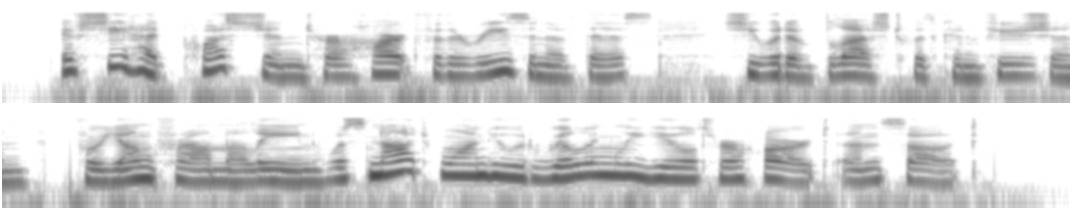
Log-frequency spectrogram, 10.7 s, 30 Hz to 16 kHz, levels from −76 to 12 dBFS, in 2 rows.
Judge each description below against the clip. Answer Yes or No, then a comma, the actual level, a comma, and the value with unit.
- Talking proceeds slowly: No, average, 175 wpm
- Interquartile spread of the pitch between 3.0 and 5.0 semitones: Yes, average, 3.8 semitones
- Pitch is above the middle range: No, medium, 175 Hz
